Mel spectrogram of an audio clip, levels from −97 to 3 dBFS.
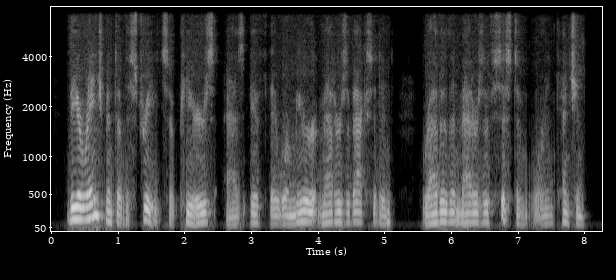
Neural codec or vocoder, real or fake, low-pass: vocoder, 44.1 kHz, 80 mel bands, Vocos; fake; 7.2 kHz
